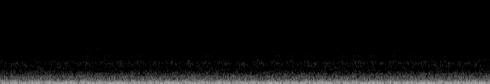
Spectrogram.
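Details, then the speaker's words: 1999 Ford Expedition V8: low, lumpy rough idle about twice a second; codes P0171, P0174, P0401, with the EGR valve suspected stuck partly open and leaking intake gaskets noted; engine also has rod knock. "I don't know sounds sounds bad though right it's idling really rough"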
